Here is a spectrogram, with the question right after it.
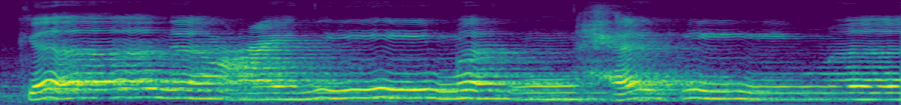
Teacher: huruf ain lunak saja keluar dari wasatul halqi, tenggorokan tengah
